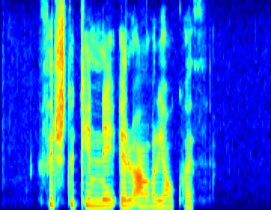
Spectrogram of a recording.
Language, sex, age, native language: Icelandic, female, 20-29, Icelandic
